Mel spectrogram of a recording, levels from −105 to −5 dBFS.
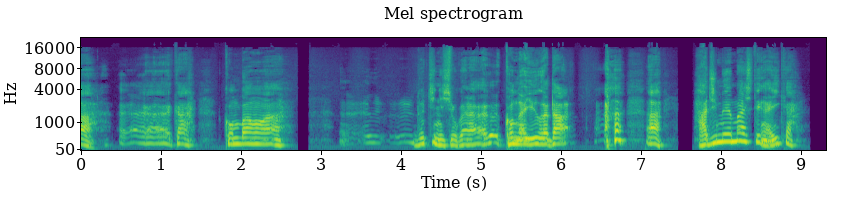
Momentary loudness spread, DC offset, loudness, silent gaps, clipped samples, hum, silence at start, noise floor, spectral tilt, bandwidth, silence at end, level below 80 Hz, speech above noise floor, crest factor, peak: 19 LU; under 0.1%; -19 LUFS; 2.72-2.85 s, 7.47-7.64 s; under 0.1%; none; 0 s; -46 dBFS; -6 dB/octave; 17.5 kHz; 0.35 s; -58 dBFS; 27 dB; 18 dB; -2 dBFS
